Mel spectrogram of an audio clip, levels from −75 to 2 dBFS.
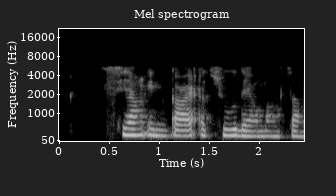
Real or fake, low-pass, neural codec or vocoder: fake; 5.4 kHz; vocoder, 22.05 kHz, 80 mel bands, HiFi-GAN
